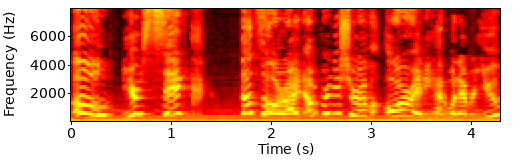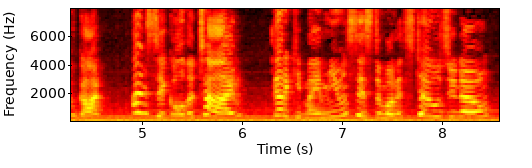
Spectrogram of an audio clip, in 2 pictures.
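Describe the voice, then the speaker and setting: A woman's voice: very high-pitched, sing-song, normal speed, noisy background, voice pushed up. A woman voicing a talkative, oblivious and creepy young male bus passenger in a visual novel, rambling on breezily with casual menace. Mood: breezy, chatty. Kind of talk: acted visual novel dialogue.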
